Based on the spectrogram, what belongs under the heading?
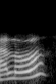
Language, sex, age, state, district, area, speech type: Nepali, female, 60+, West Bengal, Kalimpong, rural, conversation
